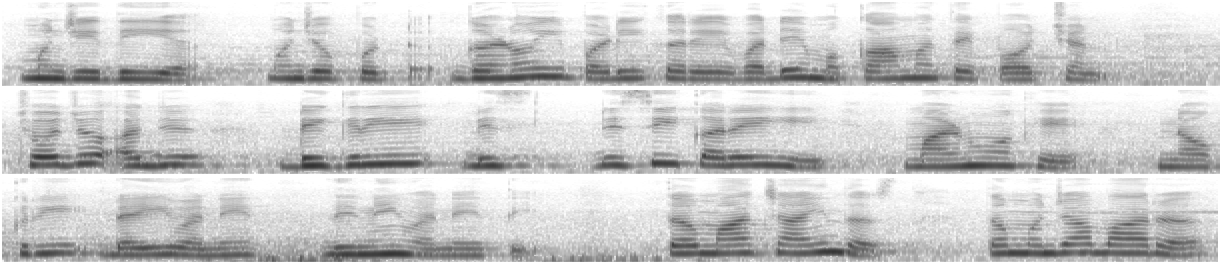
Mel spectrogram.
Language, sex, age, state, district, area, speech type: Sindhi, female, 45-60, Maharashtra, Thane, urban, spontaneous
